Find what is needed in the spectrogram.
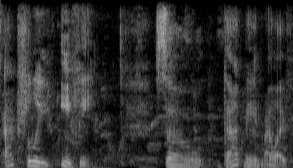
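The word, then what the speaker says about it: Aoife: on um Google how to pron how to pronounce her name um it's epy if you're wondering um cuz I kept calling her Alf and then when I looked at the pronunciation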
